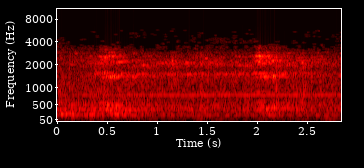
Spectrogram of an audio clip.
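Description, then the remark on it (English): A train at a railroad station gives off a steady mechanical rumble and hiss with faint whining tones, swelling slightly twice, sustained throughout at moderate volume with no voices. “Well, I believe it's a train. Well, you're right. We're at the railroad station.”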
